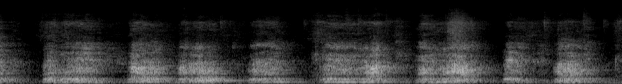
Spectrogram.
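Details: Golden Retriever, female, vocalising in a series of low, rough groaning growls that rise and fall in regular bursts about every three quarters of a second.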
